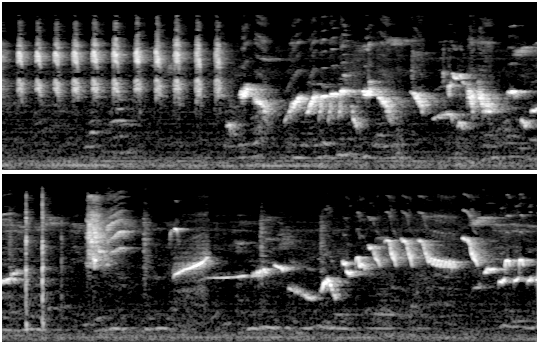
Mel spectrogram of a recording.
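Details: White-rumped shama singing in a relaxed way: a run of evenly spaced sharp high ticks, then a varied medley of warbled, slurred phrases and bright whistles, with a faint low hum behind.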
